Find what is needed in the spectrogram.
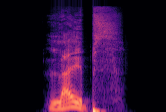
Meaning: genitive singular of Leib
- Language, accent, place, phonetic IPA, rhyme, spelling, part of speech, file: German, Germany, Berlin, [laɪ̯ps], -aɪ̯ps, Leibs, noun, De-Leibs.ogg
